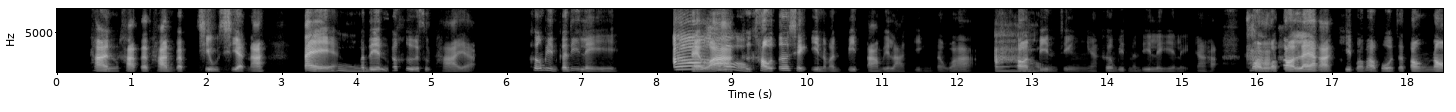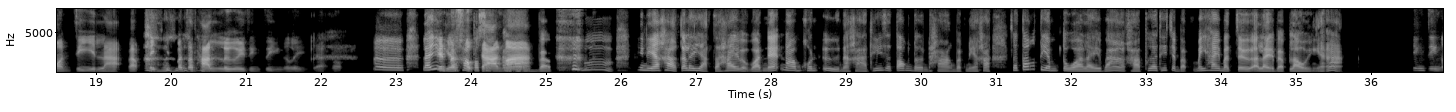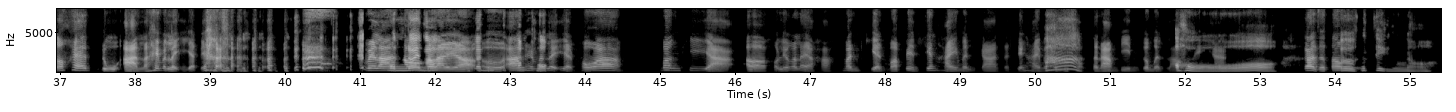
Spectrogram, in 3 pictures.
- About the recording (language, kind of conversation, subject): Thai, podcast, เวลาเจอปัญหาระหว่างเดินทาง คุณรับมือยังไง?
- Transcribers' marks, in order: stressed: "แต่"; chuckle; chuckle; other background noise; laugh; laughing while speaking: "แหละค่ะ"; laugh; drawn out: "โอ้โฮ"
